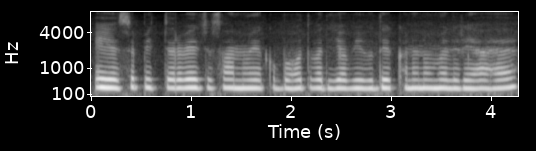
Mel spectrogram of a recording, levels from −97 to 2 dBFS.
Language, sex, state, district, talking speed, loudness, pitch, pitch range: Punjabi, female, Punjab, Kapurthala, 180 wpm, -16 LUFS, 255 Hz, 250-265 Hz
